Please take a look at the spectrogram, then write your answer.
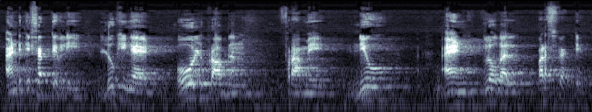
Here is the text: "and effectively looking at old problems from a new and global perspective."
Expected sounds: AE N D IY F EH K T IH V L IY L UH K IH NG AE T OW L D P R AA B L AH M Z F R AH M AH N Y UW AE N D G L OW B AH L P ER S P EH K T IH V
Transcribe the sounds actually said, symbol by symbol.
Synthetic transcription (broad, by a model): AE N D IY F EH K T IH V L IY L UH K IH NG AE T OW L D P R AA B L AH M F R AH M AH N Y UW AE N D G L OW B AH L P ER S P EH K T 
